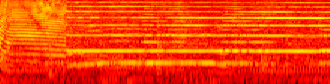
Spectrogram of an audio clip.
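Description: A single horn-like note held steady for well over a second, starting about half a second in, with a falling sweep just before it.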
